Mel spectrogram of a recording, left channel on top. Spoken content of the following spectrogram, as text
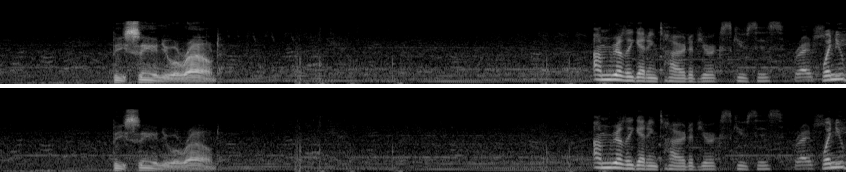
Be seeing you around. I'm really getting tired of your excuses. When you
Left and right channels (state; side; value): quieter; right; 4.0 dB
